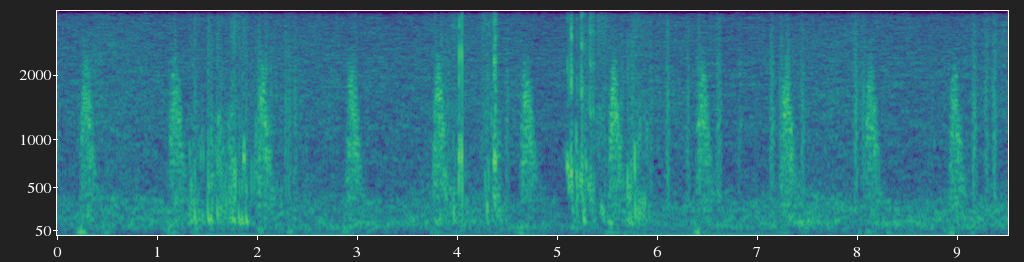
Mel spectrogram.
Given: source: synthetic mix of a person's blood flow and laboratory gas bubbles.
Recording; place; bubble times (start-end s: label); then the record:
Doppler ultrasound of blood flow; subclavian vein
1.27-2.02 s: bubbles
3.85-4.09 s: bubbles
4.25-4.48 s: bubbles
5.07-5.59 s: bubbles
5.67-5.94 s: bubbles
From the record:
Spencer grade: 2 (many but less than half of the cardiac periods contain bubble signals, singularly or in groups); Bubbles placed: anywhere in the cardiac cycle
